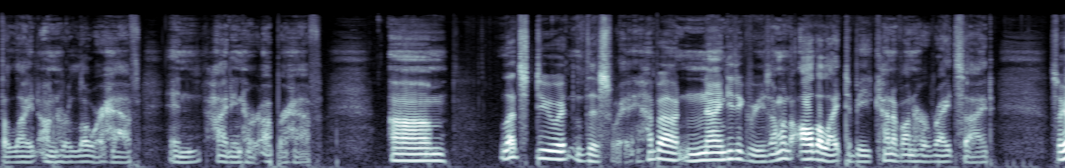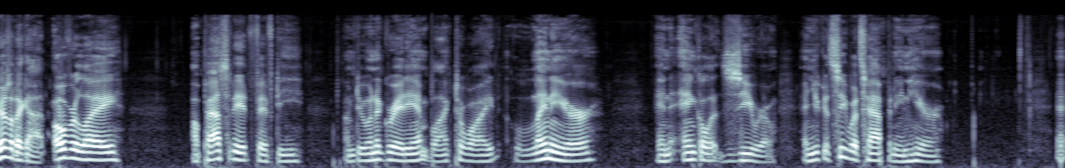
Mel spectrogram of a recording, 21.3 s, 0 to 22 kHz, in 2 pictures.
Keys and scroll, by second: 6.0-6.8 typing.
